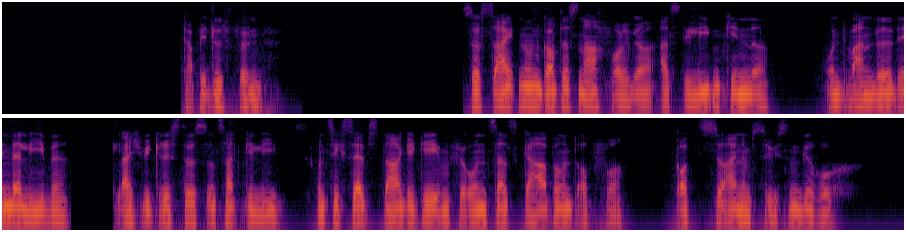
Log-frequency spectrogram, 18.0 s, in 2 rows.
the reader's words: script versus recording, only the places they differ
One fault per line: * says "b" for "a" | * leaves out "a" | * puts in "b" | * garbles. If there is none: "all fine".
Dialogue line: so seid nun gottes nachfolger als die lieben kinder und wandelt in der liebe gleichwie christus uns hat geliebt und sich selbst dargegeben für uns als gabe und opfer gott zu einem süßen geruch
all fine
